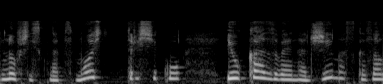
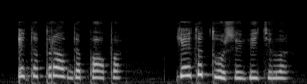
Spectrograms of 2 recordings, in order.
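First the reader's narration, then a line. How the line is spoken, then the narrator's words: Timid embarrassed girl. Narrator (Russian): ответила девочка, слегка покраснев и робко озираясь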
